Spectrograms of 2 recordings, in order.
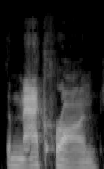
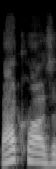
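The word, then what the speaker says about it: macaron: I told my wife that this was Super Bowl Sunday coming up, and she is like the Macron. She had to correct me on my pronunciation of this. The Macron King. She's like, oh, I can make macarons in the shape of footballs and stuff.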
